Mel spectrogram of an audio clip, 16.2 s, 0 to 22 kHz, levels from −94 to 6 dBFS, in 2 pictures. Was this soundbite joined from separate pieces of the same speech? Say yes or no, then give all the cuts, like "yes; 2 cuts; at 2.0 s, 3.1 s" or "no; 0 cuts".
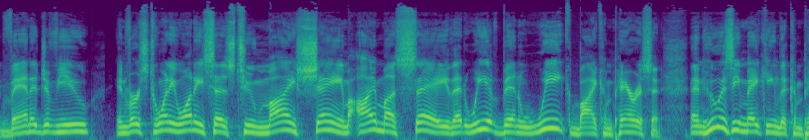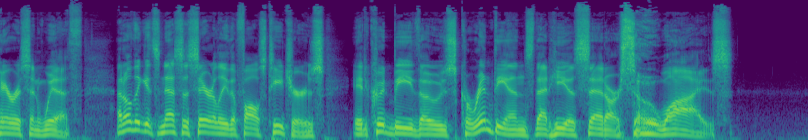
yes; 1 cut; at 1.0 s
